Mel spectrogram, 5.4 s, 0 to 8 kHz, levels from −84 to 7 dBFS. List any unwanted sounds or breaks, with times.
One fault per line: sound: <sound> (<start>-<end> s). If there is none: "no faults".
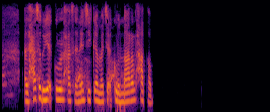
no faults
